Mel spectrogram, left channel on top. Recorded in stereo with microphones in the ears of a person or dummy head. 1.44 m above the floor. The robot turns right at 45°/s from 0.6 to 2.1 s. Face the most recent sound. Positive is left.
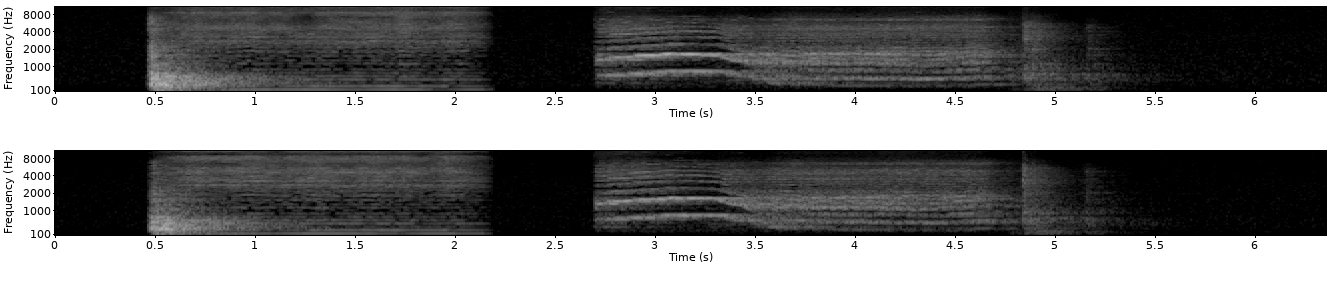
turn(degrees=-70)  # may be behind; listen again after turning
